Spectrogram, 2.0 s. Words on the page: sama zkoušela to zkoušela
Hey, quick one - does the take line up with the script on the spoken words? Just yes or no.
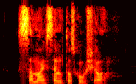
no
